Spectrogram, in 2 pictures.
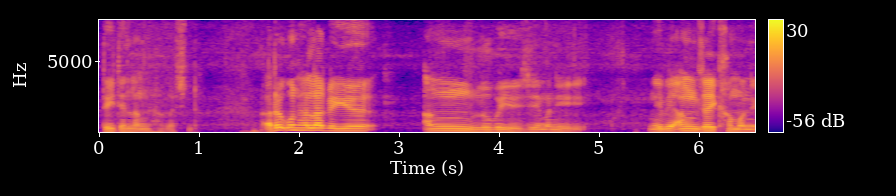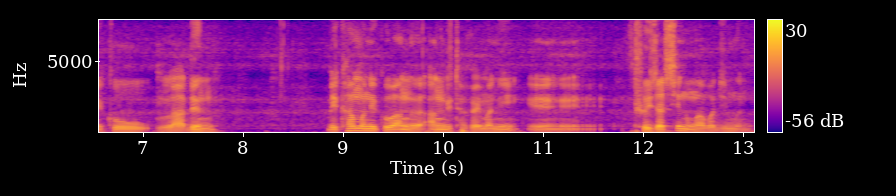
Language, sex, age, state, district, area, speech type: Bodo, male, 30-45, Assam, Kokrajhar, rural, spontaneous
